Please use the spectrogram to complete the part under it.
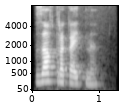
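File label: "завтракайтны", Komi-Zyrian, female; audio dict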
